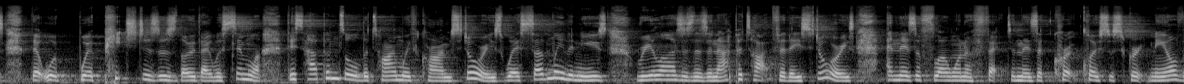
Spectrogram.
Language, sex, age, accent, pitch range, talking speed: English, female, 30-49, Australian, 175-210 Hz, 210 wpm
